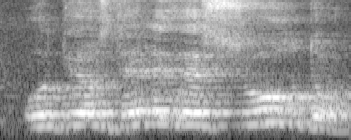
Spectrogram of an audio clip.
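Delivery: heavy put-on Swiss accent, loud and slow. Quoting a Swiss woman who had a Methodist church at her house, imitating a strong Swiss accent. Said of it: "ela era suíça, tinha um sotaque muito forte, ela falava assim".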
